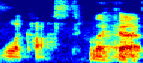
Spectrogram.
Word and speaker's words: Lacoste: So when I'm with them, it certainly is Lacoste. But for an English audience, it is Lacoste, classic alligator shirt.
